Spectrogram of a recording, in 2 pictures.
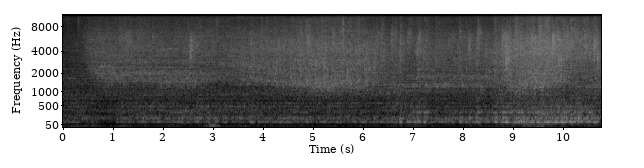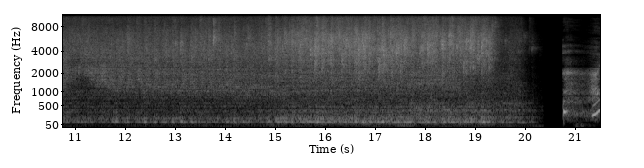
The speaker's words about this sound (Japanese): ザザーっとシャワーしちゃいますね。軽く流せたら大丈夫なので。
